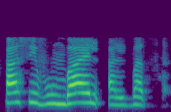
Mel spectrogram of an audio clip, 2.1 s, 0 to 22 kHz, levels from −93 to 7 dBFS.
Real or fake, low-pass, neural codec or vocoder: real; 5.4 kHz; none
